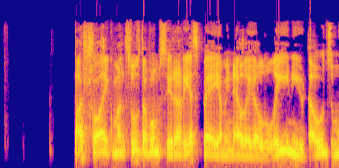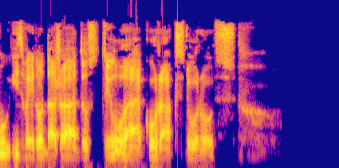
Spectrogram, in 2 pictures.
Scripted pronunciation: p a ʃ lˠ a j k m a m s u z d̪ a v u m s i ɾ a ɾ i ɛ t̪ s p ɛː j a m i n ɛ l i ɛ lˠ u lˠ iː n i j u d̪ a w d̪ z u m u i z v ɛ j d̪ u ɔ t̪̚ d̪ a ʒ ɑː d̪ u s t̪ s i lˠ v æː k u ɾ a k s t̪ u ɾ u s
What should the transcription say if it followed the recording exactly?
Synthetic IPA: p a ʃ lˠ a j k m a n s u z d̪ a v u m s i ɾ a ɾ i ɛ s p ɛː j a m i n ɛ l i ɛ lˠ u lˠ iː n i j u d̪ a w d̪ z u m u i z v ɛ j d̪ u ɔ t̪̚ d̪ a ʒ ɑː d̪ u s t̪ s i lˠ v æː k u ɾ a k s t̪ u ɾ u s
